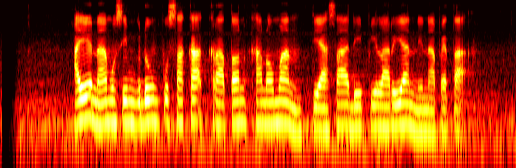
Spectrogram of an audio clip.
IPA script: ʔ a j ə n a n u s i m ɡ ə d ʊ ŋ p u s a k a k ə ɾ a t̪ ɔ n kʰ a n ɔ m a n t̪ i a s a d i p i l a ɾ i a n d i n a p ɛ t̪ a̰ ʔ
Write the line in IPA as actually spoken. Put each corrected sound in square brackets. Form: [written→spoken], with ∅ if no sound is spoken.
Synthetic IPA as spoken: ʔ a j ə n a [n→m] u s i m ɡ ə d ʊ ŋ p u s a k a k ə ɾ a t̪ ɔ n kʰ a n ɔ m a n t̪ i a s a d i p i l a ɾ i a n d i n a p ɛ t̪ a̰ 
